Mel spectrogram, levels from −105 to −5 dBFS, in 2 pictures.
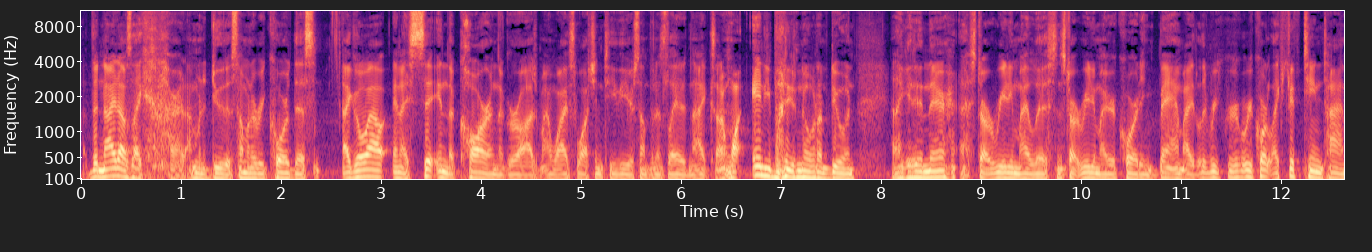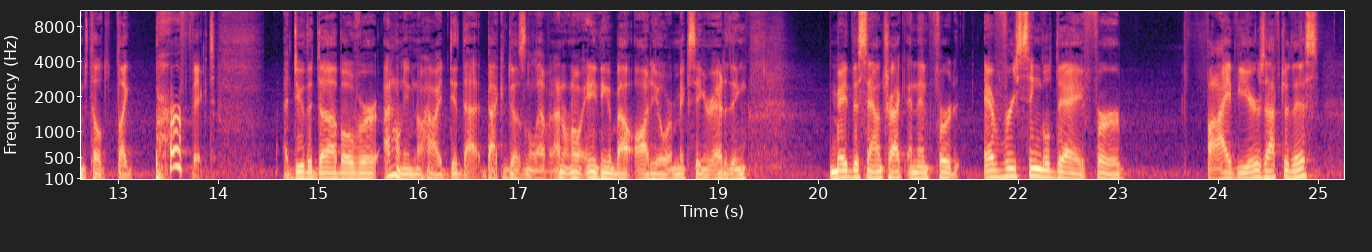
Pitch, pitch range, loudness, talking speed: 105 Hz, 95-115 Hz, -14 LUFS, 275 wpm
